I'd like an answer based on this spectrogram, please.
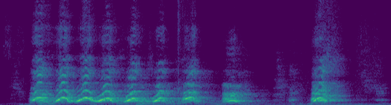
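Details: Rapid yapping from a dog: a quick run of about eight rising-falling, tonal barks, then a few spaced, fading yaps, with nothing else audible.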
